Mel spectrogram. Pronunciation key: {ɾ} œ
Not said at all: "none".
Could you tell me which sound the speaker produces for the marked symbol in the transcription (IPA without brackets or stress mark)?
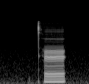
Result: t̪ʰ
